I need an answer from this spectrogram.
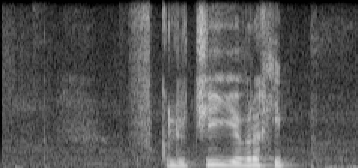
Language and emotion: Russian, neutral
